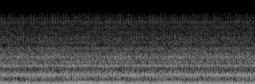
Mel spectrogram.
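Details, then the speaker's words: Great Wall Hover engine after its timing belt jumped 4 teeth when the vehicle rolled back in gear. Before the fix it knocked like a diesel and idled unevenly. After re-timing, with no bent valves, it idles smooth and even with a steady low drone. "Работает достаточно ровненько."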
